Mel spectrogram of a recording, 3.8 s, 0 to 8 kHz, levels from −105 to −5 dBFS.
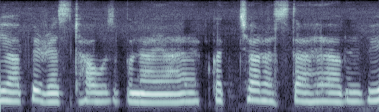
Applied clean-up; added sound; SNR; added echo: neural mask model Resemble Enhance denoiser.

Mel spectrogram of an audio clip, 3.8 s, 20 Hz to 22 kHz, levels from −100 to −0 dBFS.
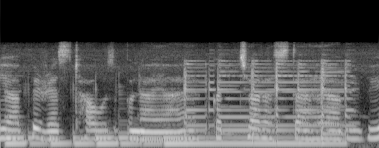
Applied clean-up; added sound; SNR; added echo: none; Electric guitar; 1 dB; none.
